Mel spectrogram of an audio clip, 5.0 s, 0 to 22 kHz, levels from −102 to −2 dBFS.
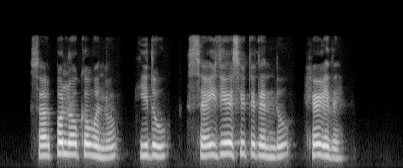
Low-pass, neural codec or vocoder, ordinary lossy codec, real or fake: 9.9 kHz; autoencoder, 22.05 kHz, a latent of 192 numbers a frame, VITS, trained on one speaker; none; fake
